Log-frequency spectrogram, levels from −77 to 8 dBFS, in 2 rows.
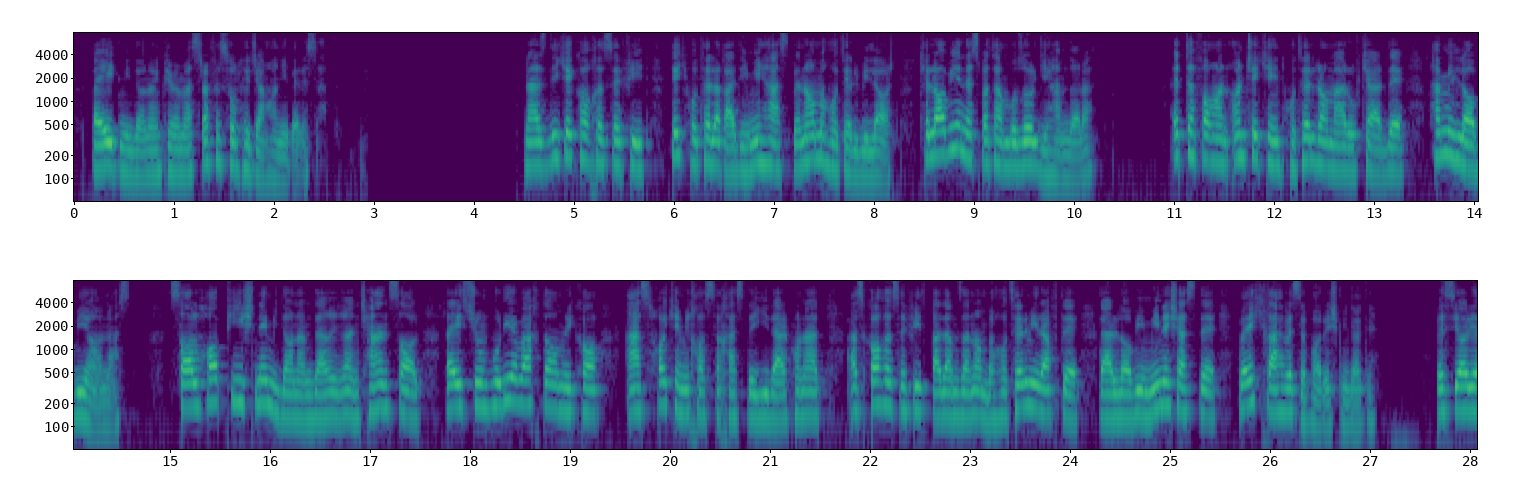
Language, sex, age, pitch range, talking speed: Persian, male, 20-39, 130-165 Hz, 150 wpm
